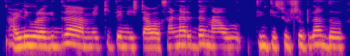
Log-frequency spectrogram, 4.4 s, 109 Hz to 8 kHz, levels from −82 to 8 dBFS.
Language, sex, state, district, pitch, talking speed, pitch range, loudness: Kannada, female, Karnataka, Bellary, 235 Hz, 190 wpm, 225-250 Hz, -16 LUFS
